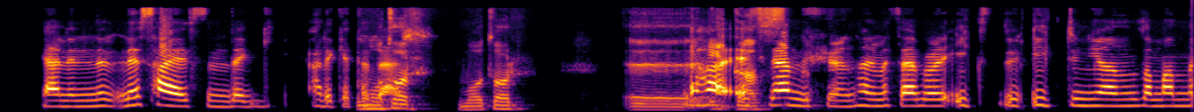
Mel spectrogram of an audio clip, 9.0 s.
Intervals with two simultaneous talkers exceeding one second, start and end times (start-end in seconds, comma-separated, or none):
none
